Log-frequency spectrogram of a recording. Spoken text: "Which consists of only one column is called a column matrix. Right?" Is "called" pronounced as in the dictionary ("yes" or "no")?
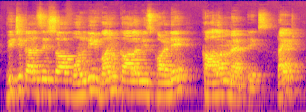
yes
